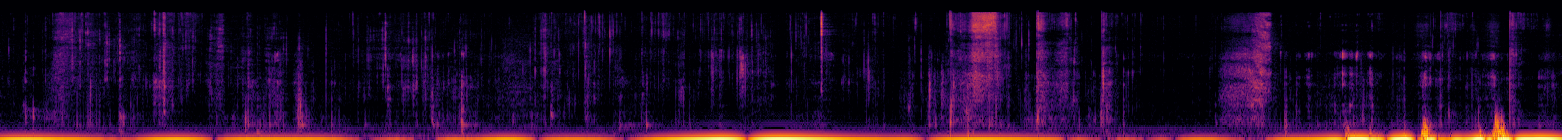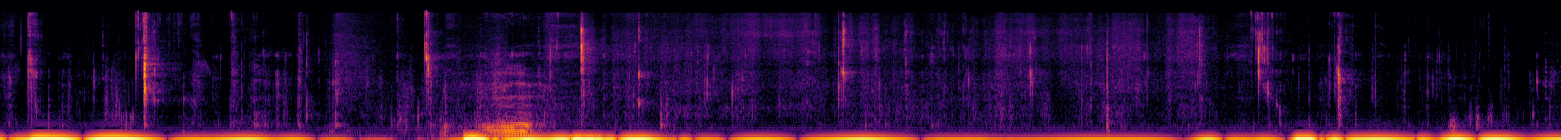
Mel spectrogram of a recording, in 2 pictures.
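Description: Close-up chewing and crunching of a bite of rotisserie chicken topped with crisped cheese and Frank's hot sauce, with many small crackles and clicks. A couple of low bumps come about ten seconds in, and a short hummed voice sound a little past the middle.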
